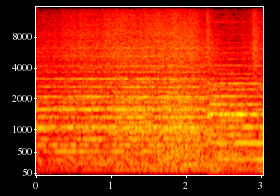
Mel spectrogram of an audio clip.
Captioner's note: none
